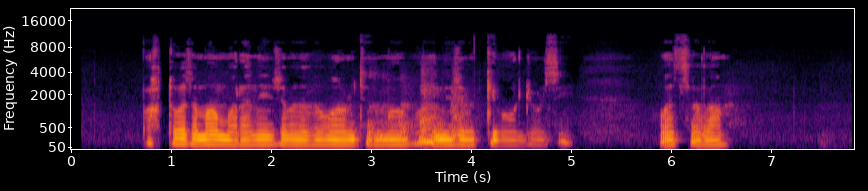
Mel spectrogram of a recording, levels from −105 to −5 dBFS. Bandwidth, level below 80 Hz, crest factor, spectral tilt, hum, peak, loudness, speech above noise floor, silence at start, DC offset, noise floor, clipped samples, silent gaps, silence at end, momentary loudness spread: 9.6 kHz; -60 dBFS; 18 dB; -7.5 dB/octave; none; -16 dBFS; -33 LUFS; 43 dB; 0.7 s; under 0.1%; -75 dBFS; under 0.1%; none; 1.3 s; 16 LU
